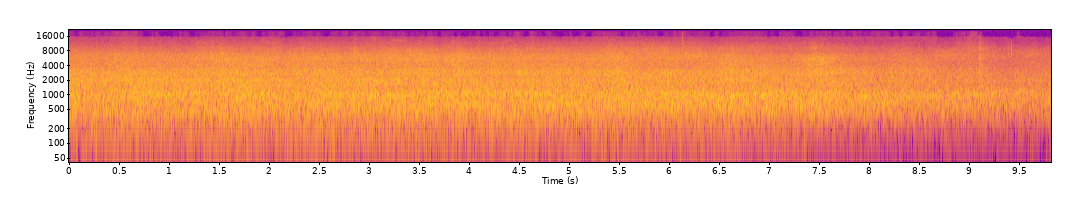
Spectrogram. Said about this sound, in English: Another Long Island Railroad train.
